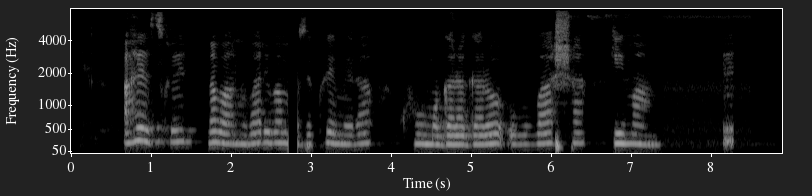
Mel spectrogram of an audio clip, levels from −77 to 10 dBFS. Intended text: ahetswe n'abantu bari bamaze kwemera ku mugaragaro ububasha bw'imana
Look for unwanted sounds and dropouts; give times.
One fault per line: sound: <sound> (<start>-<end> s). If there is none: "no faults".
sound: dropout (2.7-2.8 s)
sound: laugh (8.2-8.3 s)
